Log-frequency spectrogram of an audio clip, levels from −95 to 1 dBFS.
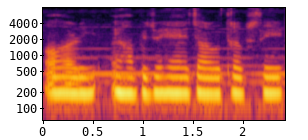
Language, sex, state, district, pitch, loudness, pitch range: Hindi, female, Bihar, Katihar, 195 Hz, -13 LUFS, 190-195 Hz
